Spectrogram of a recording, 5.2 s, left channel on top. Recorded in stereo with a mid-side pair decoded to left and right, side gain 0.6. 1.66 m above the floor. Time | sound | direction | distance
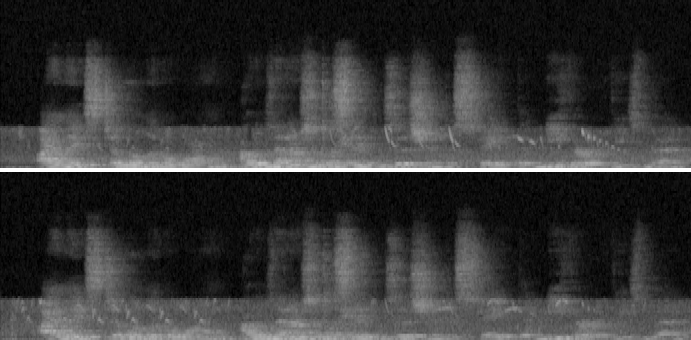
0.3 | a woman speaking | 60° left | 1.6 m
1.8 | a woman speaking | 60° left | 1.5 m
